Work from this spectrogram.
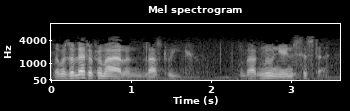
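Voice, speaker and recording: An actor playing a kindly middle-aged vicar who speaks gently and earnestly, in 1940s radio acting style. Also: male voice, medium pitch, animated, brisk, natural voice. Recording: tinny old radio broadcast with faint hiss.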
